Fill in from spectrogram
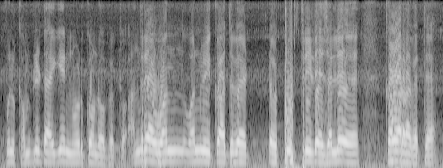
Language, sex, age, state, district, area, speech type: Kannada, male, 30-45, Karnataka, Koppal, rural, spontaneous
